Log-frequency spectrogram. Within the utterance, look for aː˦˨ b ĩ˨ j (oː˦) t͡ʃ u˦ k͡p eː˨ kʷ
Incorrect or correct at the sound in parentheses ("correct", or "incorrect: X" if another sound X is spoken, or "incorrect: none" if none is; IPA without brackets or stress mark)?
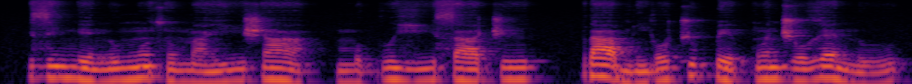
correct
